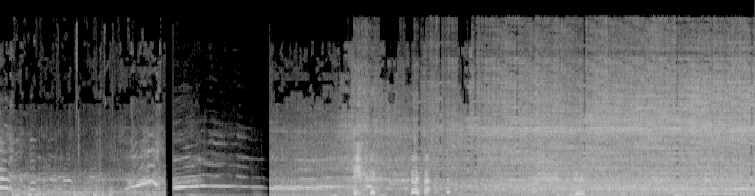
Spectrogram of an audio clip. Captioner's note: people laughing and playing; sceaming on zipline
